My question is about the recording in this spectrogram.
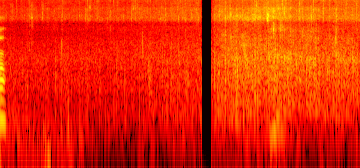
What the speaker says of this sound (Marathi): वारा इतका जोरदार वारा सुटलेला हा मित्रांनो आणि सरीवर सरी आहे पावसाण्या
